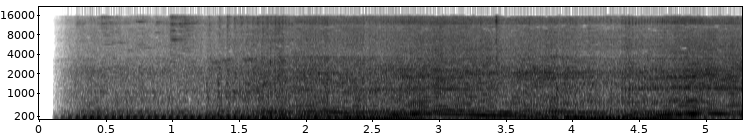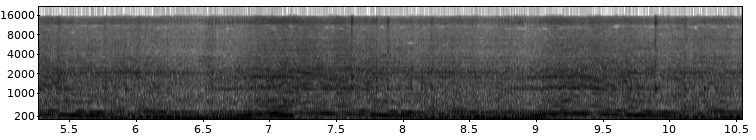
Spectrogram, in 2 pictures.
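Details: Yamaha Bison motorcycle with normal idle, blipped repeatedly; popping in the exhaust as the throttle snaps shut, from air leaking into the exhaust, fixed by plugging the hose from the engine and the hose at the intake manifold.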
